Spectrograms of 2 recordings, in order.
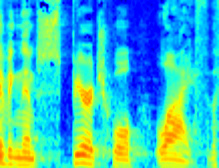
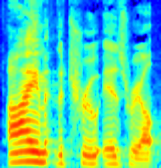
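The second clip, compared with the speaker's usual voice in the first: usual speaking voice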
